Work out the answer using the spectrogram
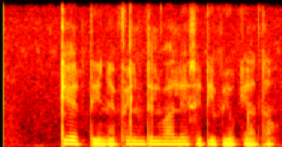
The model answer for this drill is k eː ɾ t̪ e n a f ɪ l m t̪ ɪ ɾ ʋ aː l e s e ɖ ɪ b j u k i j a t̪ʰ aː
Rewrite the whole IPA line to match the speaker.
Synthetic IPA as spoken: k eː ɾ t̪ i n e f ɪ l m d̪ ɪ l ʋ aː l e s e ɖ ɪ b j u k i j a t̪ʰ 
